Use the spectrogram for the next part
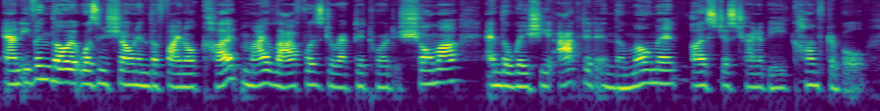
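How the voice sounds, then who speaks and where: A woman's voice: lowish voice, moderate pace, few pauses. A young woman whose first language is not English, making a careful, contrite apology video as an influencer.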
